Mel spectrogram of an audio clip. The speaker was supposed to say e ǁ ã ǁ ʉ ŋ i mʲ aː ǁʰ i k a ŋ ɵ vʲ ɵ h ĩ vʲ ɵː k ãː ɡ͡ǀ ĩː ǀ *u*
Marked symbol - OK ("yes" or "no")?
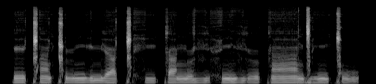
yes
